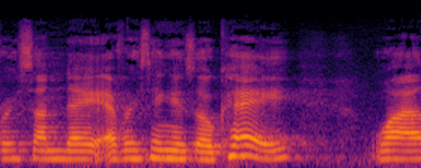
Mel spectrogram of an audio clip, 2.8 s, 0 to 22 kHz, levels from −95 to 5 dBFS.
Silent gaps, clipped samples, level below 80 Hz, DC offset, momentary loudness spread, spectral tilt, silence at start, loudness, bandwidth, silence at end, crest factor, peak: none; under 0.1%; -60 dBFS; under 0.1%; 8 LU; -5.5 dB/octave; 0 s; -26 LUFS; 14 kHz; 0 s; 16 dB; -10 dBFS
